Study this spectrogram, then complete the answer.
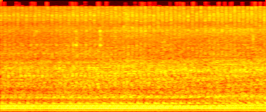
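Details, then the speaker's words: Turbocharged Hyundai Tiburon, freshly reassembled, idling low in temperature during warm-up, still running a little rich with heater on; quick, even light ticking over the engine is just loud injectors, nothing wrong. "Injectors are loud as shit."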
